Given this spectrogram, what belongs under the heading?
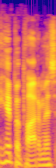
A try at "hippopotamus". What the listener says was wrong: Oh, the extra syllable.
